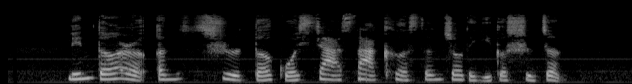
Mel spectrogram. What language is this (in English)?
Chinese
